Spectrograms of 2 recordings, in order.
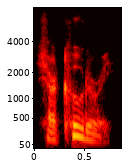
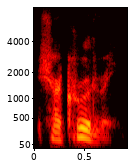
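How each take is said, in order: First: The word is said without an added R sound. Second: The word is said with an added R sound. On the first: The speaker calls it right. "I'm gonna say it right from now on" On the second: The speaker calls it wrong.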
